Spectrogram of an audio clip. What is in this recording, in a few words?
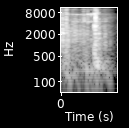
ClearBet, blackjack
